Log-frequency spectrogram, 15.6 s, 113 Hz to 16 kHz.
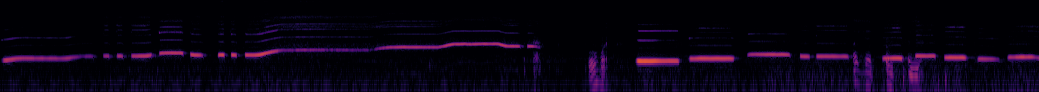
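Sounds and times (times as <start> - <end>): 
slide whistle blown: 0.0 - 8.2, 9.5 - 15.5.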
